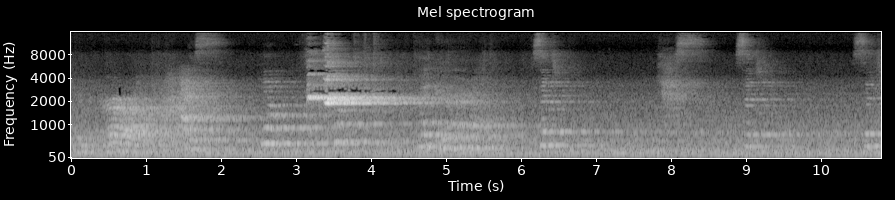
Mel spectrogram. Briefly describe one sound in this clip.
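A woman speaks calmly to dogs in an echoing room.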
